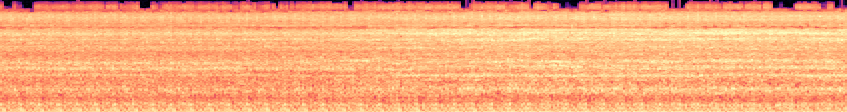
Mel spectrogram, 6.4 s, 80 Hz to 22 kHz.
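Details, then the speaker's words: 1979 Jeep Cherokee AMC 360 V8, idling after first start in 3 years; carburetor barely working. Strong, regular burble at about three and a half pulses a second, steady and even; smooth, healthy, normal idle. "That's a smooth running little 360, guys. That's pretty good for not having ran for 3 years. Pretty happy with that."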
